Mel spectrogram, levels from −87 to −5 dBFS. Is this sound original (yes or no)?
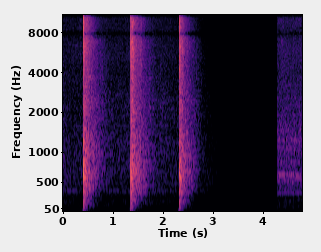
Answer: yes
